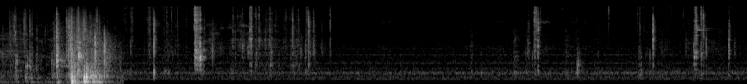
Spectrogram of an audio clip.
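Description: Handling noise from a LiPo battery pack being turned over by hand on a workbench: a knock in the first second, then scattered light clicks and taps of the pouch cells and their leads.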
